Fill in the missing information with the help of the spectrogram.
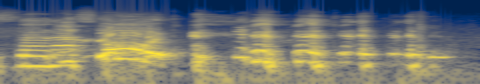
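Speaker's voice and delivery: loud, high reenacted hollering; excited bragging. Running back to his cousin's block, loud high bragging. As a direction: call out rapid-fire to a buddy, elated.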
